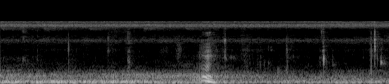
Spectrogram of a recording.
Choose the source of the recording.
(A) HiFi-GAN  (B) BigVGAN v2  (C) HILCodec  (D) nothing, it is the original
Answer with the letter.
D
